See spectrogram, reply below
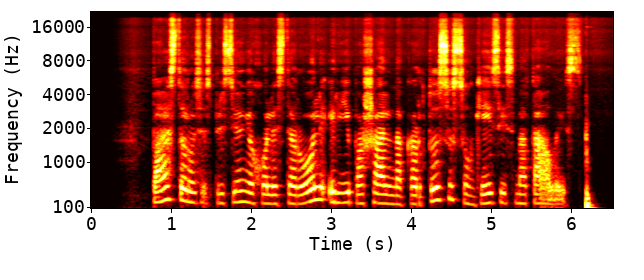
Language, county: Lithuanian, Tauragė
